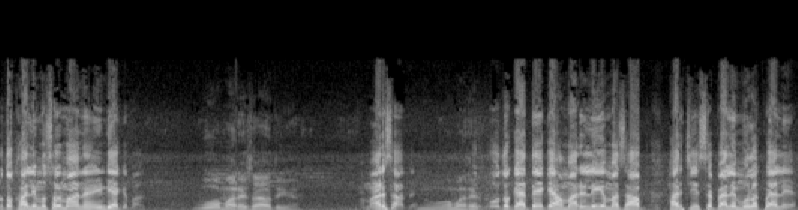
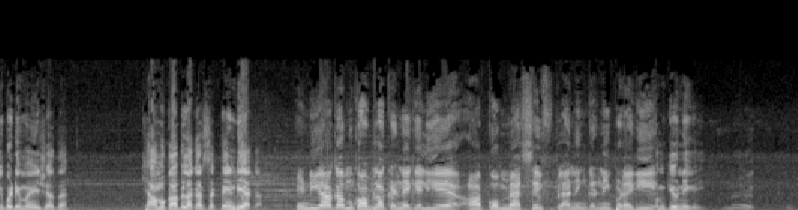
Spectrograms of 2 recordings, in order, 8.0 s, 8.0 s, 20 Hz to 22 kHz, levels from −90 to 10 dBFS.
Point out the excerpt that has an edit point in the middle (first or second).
second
